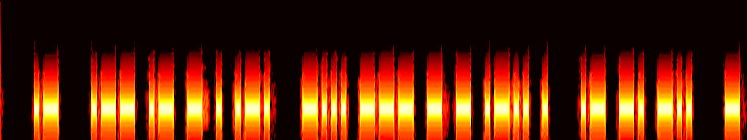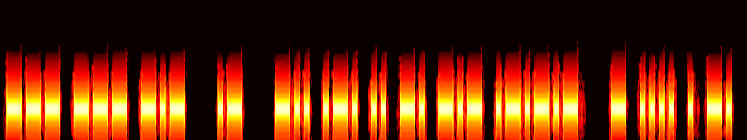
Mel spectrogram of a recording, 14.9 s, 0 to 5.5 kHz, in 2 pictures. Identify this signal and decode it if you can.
Morse code, heard as a keyed tone, about 25 wpm, 600 Hz. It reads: A WATER BOTTLE AND TOOK A DRINK. THEN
